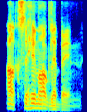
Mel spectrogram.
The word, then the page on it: Oxyhaemoglobin: British English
